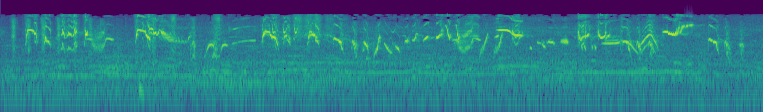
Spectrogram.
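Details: Caged oriental magpie-robin from West Kalimantan, Indonesia, a first-place singing-contest winner recorded after the contest. It delivers a rich, varied run of high whistles, sweeps and trills in quick bursts, with a steady low hum behind it.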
